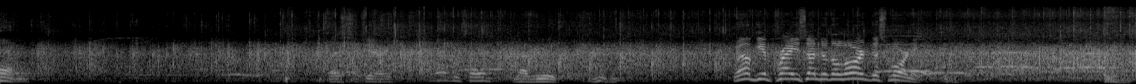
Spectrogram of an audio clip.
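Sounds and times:
audience applauding: 0.0 - 11.3
speech: 3.7 - 6.3, 7.3 - 9.6.

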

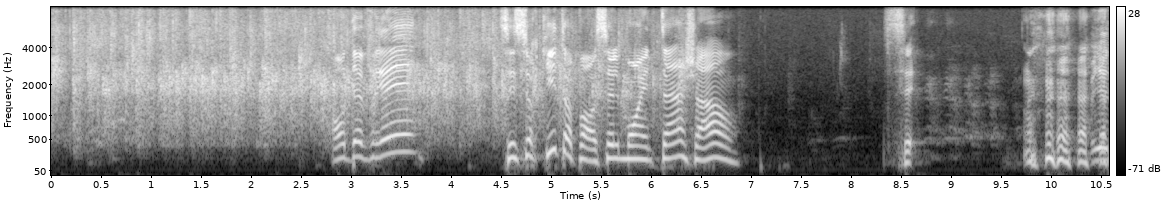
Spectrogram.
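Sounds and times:
applause: 0.0 - 6.7
speech: 2.8 - 3.8, 4.5 - 7.0, 8.4 - 8.8, 9.8 - 10.5
laughter: 8.6 - 10.5.

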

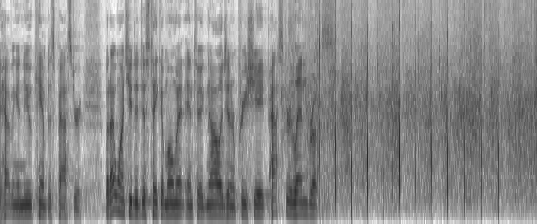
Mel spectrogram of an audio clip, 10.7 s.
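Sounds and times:
speech: 0.0 - 6.8
crowd applause: 5.6 - 10.7.

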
